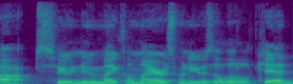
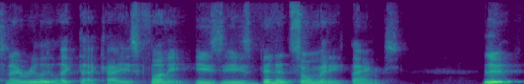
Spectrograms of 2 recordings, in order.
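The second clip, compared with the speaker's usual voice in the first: ordinary delivery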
